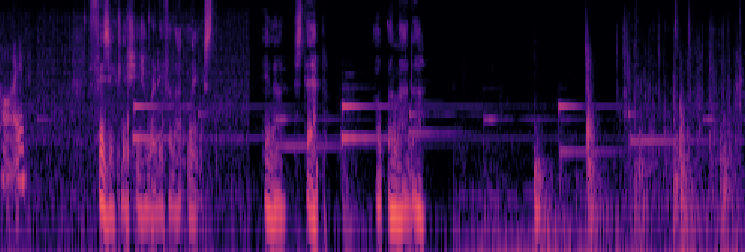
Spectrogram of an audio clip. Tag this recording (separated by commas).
Bicycle, Speech, Vehicle, Music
